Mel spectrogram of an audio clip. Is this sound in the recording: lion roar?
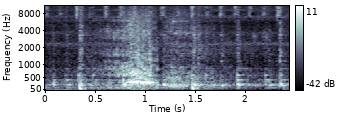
yes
